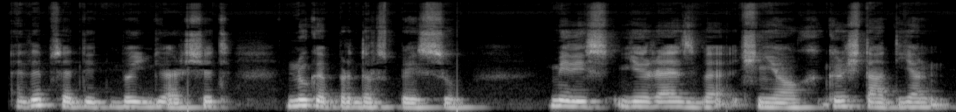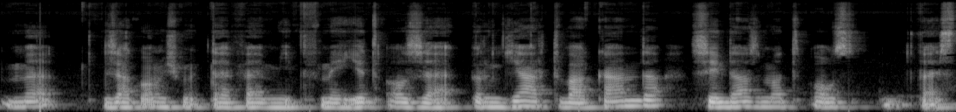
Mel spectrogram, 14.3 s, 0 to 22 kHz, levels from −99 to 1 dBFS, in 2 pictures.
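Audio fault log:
1.40–1.43 s, 3.43–3.45 s, 5.45–5.47 s, 7.47–7.49 s, 13.53–13.55 s: overlapping chunks. A brief click-like stutter recurs at two-second spacing. Each new 2.0 s chunk begins about 21 ms before the previous one ended, so that short slice of speech plays twice at the join.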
